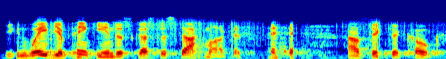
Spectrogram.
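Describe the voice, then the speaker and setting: A man's voice: medium pitch, big pitch swings, normal speed. A man playing a stubborn, wisecracking small-town working man with an American accent, slangy and argumentative, in 1940s radio comedy. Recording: tinny 1940s radio recording.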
